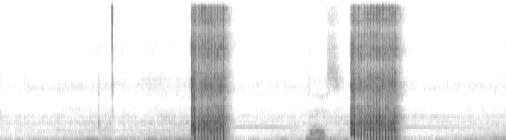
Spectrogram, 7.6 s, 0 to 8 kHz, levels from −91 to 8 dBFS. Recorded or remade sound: remade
